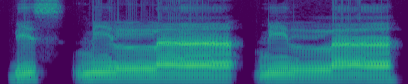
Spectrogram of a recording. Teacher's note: apabila ada ee huruf yang berharakat kasrah kemudian bertemu dengan lafzul jalalah maka ini harus dibaca tipis. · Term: lam tarkik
